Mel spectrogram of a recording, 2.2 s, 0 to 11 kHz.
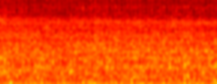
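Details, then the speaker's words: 1997 Ford Ranger engine, about 228,000 on the clock, never rebuilt, just reassembled with valve covers and thermostat back on; earlier knock almost gone: even, steady idle with only a faint vibration, no misses, knocks or surging; smooth, healthy. "it's got a little a little bit of a vibration but man is that ever nice at 20 years old never rebuilt but man is that ever smooth"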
